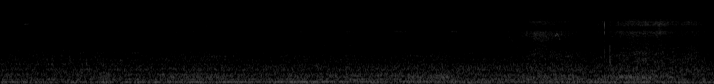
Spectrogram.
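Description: Faint, steady buzzing of honeybees foraging in flowering rapeseed, over a soft hiss that grows a little louder near the end.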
